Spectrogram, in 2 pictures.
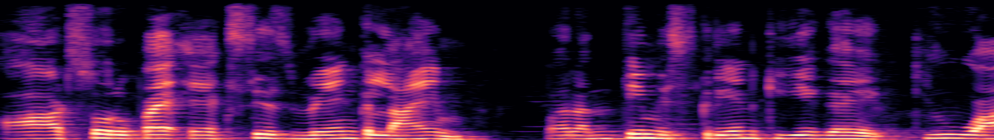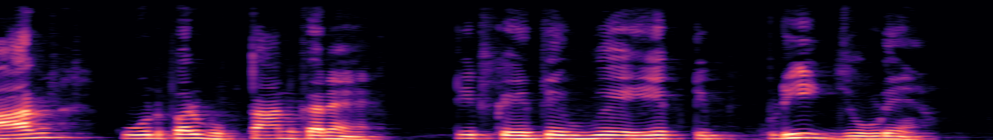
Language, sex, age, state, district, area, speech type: Hindi, female, 60+, Madhya Pradesh, Gwalior, urban, read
